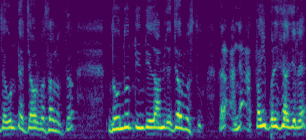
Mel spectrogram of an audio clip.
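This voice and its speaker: A man with a high pitch swings very widely in pitch while noticeable noise runs in the background. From Mumbai (Chunabhatti). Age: 60s. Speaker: local resident. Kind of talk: street interview.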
